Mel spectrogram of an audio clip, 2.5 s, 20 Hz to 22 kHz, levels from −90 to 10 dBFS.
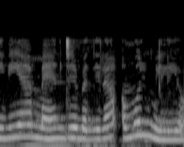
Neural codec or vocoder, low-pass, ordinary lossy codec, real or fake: none; 7.2 kHz; none; real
